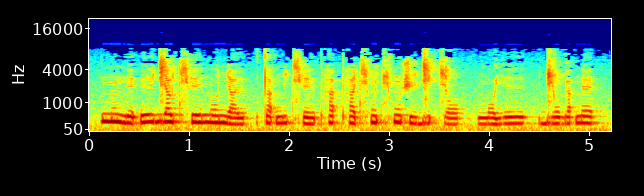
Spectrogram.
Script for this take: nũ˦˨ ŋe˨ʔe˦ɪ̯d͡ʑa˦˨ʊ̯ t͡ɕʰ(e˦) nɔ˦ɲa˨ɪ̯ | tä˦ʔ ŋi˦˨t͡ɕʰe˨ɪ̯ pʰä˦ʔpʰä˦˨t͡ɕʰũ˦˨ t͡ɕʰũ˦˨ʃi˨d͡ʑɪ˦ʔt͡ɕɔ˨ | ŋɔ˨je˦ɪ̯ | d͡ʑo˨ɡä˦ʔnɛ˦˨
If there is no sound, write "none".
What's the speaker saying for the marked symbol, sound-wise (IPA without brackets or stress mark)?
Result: e˦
